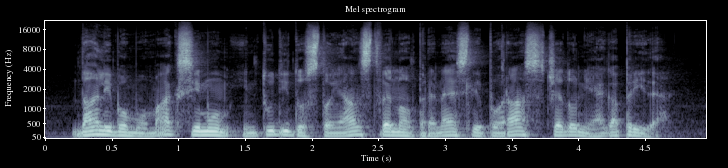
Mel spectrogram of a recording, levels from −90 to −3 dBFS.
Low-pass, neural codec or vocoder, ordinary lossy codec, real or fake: none; none; none; real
